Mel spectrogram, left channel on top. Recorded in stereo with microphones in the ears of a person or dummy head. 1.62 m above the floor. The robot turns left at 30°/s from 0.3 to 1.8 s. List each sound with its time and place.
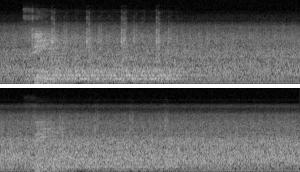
0.2 s whispering: 65° left (ahead or behind), 0.5 m; by 0.8 s 50° left (ahead or behind), 0.5 m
